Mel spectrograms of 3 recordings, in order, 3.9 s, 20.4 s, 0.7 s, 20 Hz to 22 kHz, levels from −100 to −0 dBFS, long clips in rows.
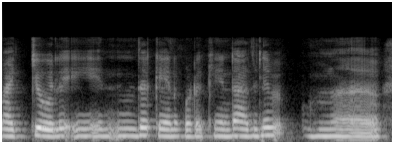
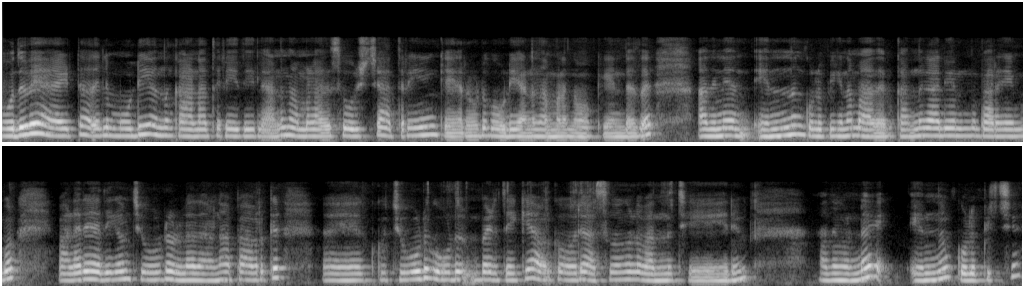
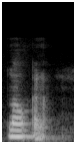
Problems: low volume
